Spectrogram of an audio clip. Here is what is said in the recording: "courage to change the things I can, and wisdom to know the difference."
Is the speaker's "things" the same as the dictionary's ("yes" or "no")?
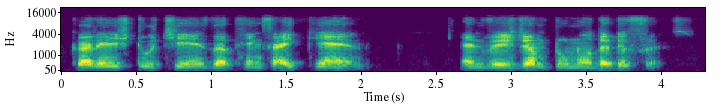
no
